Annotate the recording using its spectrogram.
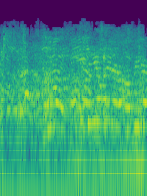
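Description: Spectators' chatter, several voices talking at once without clear words.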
